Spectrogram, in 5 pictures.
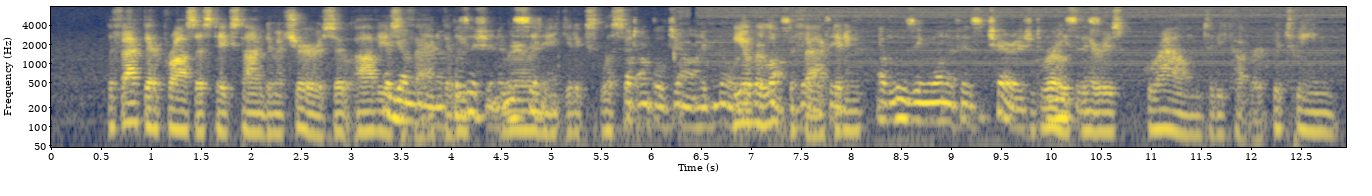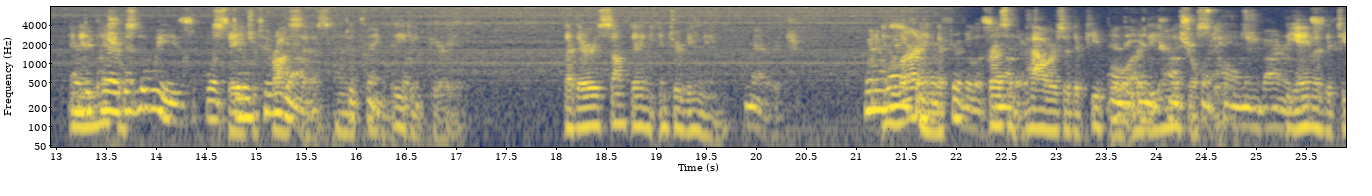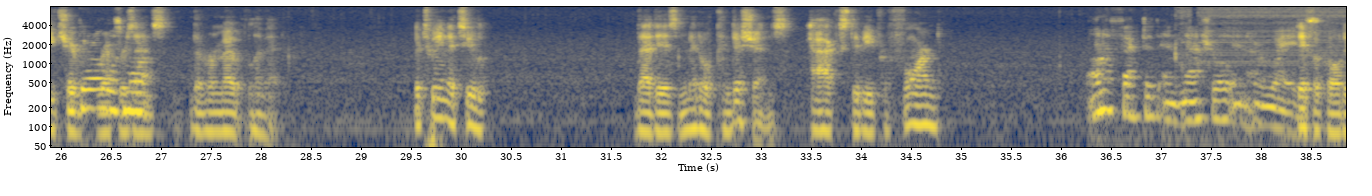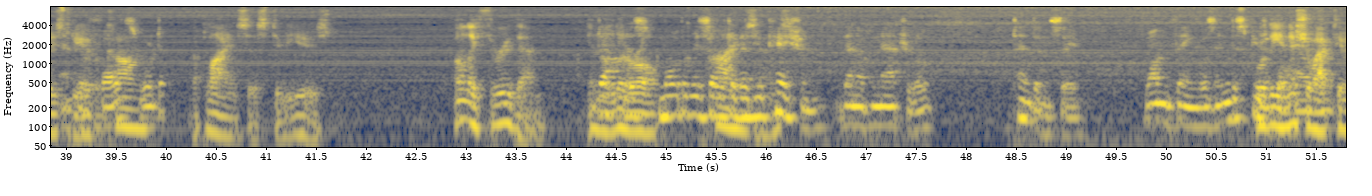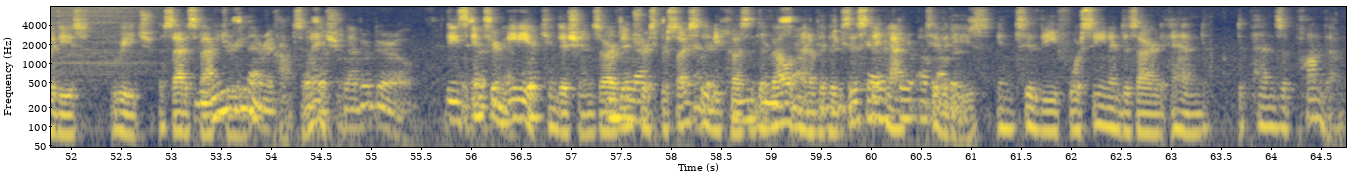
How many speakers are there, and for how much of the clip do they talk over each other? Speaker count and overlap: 2, about 39%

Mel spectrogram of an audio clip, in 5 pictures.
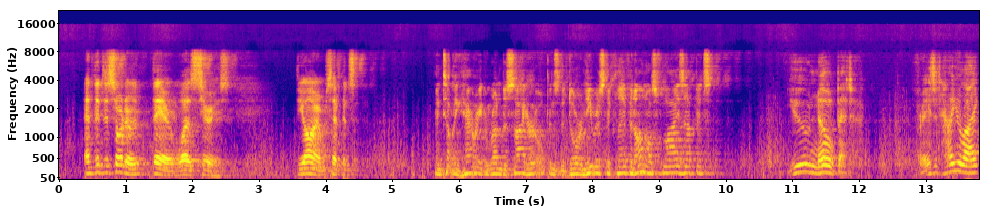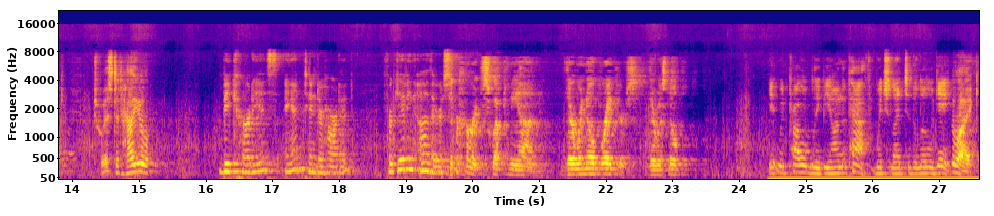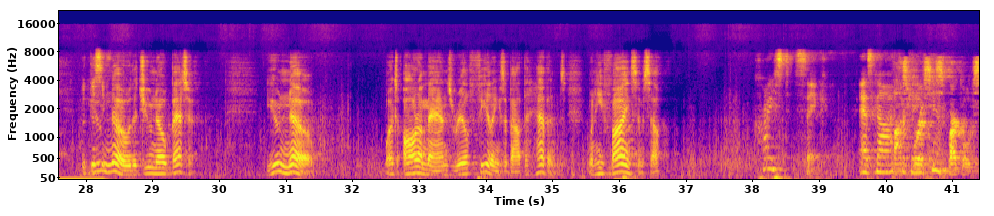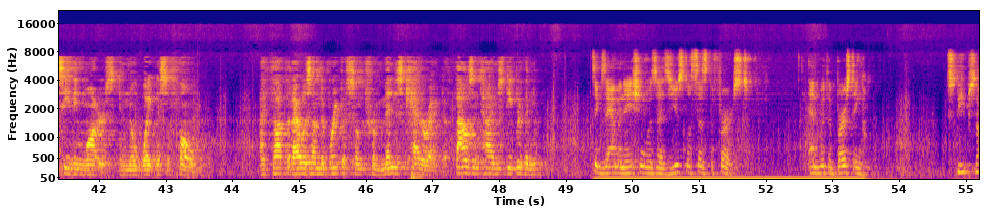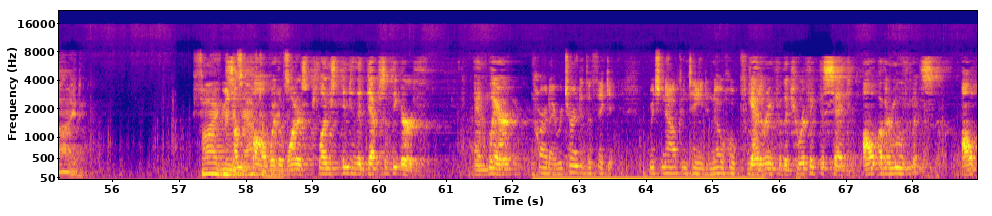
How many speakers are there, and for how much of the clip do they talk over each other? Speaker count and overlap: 6, about 5%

